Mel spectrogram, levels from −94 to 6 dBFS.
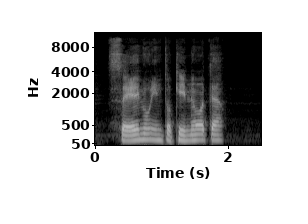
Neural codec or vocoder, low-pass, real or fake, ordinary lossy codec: codec, 44.1 kHz, 1.7 kbps, Pupu-Codec; 10.8 kHz; fake; MP3, 64 kbps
